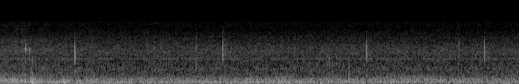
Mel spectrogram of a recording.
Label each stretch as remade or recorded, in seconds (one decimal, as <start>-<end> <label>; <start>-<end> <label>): 0.0-5.2 recorded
